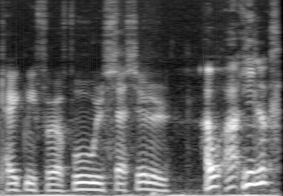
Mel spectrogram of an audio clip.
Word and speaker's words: Cecil: One thing I will touch on is that in this game, even with the voice acting, he's called Cecil, not Cecil, as Americans would wrongly pronounce it.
